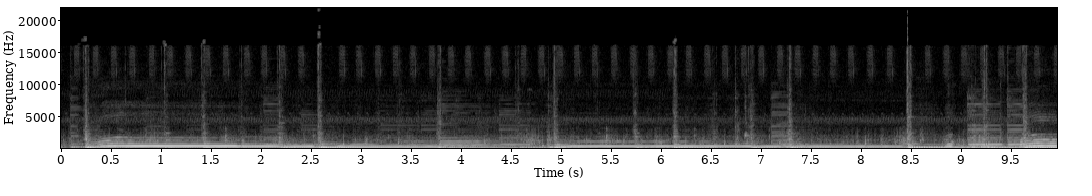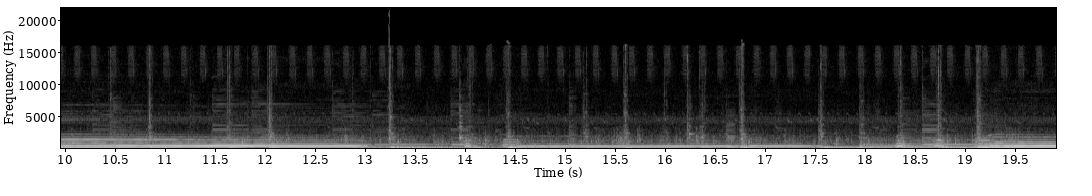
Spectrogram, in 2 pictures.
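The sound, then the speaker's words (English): A dog howls in long, wavering, sung-like notes over a steady guitar accompaniment, loud, continuing for the whole stretch with brief pauses between phrases. “but I told you once I had a dream where a dog sang a song to me as we rode on a stagecoach.”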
